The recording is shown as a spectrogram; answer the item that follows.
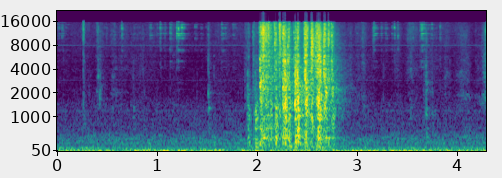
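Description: A deck of tarot cards being shuffled: a few light card clicks, then a loud burst of rapid riffling about two seconds in, lasting just under a second.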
